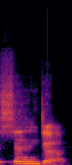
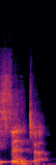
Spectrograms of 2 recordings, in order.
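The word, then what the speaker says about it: centre: kerala i mean the the n and t the consonant cluster they're very soft they pronounce the word very softly it's a sender they don't say center c-e-n-t-r-e how do we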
